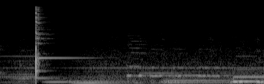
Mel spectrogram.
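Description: A single bright clink of glasses in a toast rings out, followed by a sustained ringing tone and low harmonic hum that lingers underneath. No one speaks.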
